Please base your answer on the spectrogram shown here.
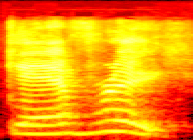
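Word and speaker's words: geimhreadh: Winter is gevru. And that's an MH because of the E that comes next there.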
